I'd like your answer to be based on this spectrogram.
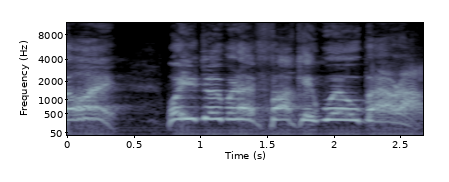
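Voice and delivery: high, loud shouted challenge; copper's shout. Acted. Copper catches a man with a wheelbarrow, loud shout. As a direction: bellow it like a copper on the beat.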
